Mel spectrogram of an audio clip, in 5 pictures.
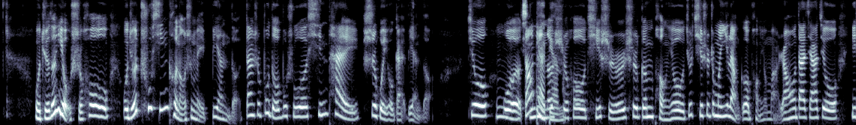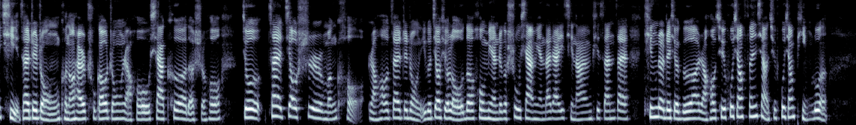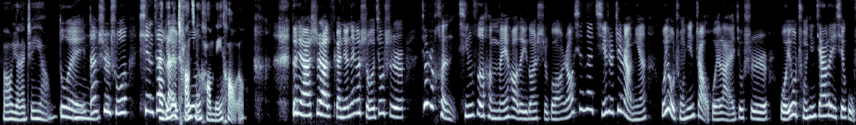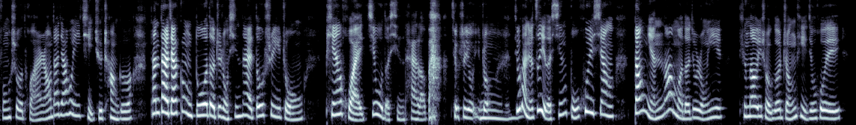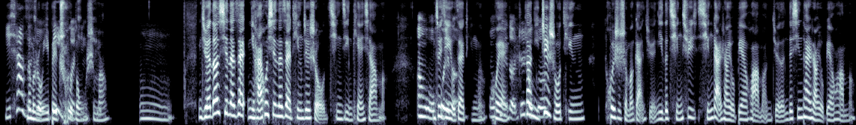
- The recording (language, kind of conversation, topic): Chinese, podcast, 哪一首歌最能代表你们曾经经历过的一段特别时光？
- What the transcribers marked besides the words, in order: other background noise; chuckle; laughing while speaking: "吧"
